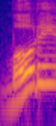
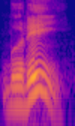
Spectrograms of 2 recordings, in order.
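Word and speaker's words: Murray: 첫 번째, 머레이 루프법, 머리 루프법 혹은 머레이. 그래서 영어로 한다면은 그래서 머레이라고도 발음이 되겠죠.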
